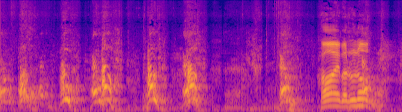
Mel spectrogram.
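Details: Family guard Rottweilers called Loky and Bruno give a series of deep, evenly spaced barks for about three seconds, then a person's scolding voice takes over.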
